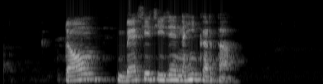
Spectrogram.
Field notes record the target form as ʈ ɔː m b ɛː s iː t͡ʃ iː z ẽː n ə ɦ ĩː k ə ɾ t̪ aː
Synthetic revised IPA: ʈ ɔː m b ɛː s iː t͡ʃ iː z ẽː n ə ɦ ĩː k ə ɾ t̪ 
